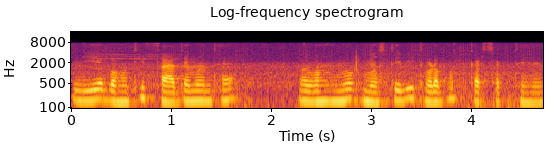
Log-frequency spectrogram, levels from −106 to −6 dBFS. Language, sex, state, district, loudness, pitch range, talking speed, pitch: Hindi, male, Chhattisgarh, Sukma, -20 LUFS, 145-160 Hz, 190 wpm, 150 Hz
